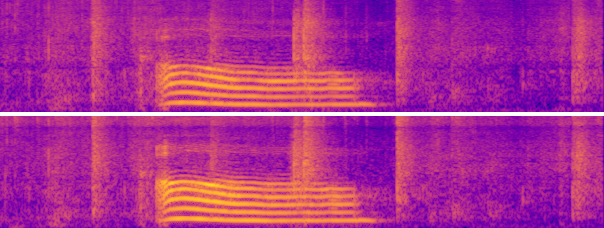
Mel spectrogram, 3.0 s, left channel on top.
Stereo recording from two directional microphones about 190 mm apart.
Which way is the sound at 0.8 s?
15° right (ahead or behind).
